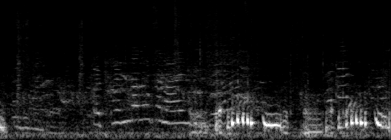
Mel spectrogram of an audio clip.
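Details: White male pigeon performing: a low murmuring start, then bursts of throbbing, pulsed coos later in the clip, with a background hum.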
